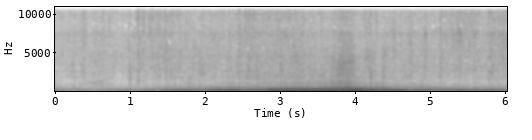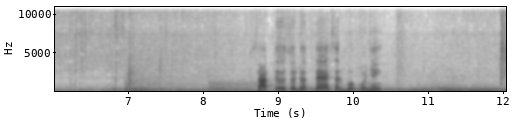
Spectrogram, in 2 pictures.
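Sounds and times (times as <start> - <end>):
meat sizzling in a wok: 0.0 - 12.0
low hum: 0.7 - 12.0.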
